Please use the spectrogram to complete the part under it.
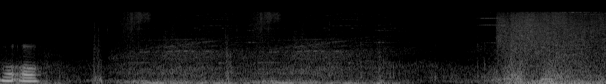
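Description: Weapons clash and slash in a fight.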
